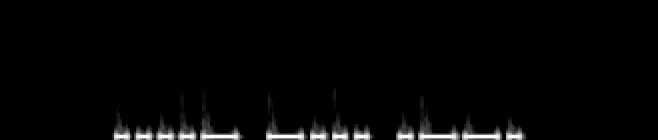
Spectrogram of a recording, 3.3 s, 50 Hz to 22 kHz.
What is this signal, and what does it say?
Morse code, heard as a keyed tone, about 26 wpm, 700 Hz. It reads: 4BP
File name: Speed-Racing - Three Letter-Number Combinations - 22wpm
